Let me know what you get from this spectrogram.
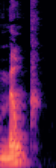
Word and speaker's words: Milque: It intensely annoys me that Milk, his name is spelt M-I-L-Q-U-E and not just Milk, M-I-L-K.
